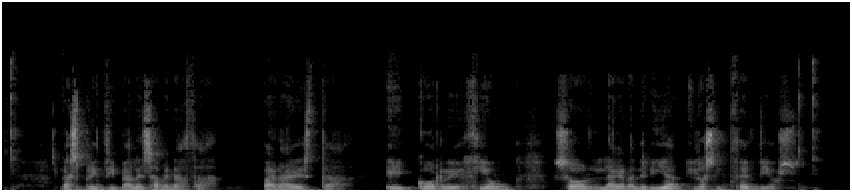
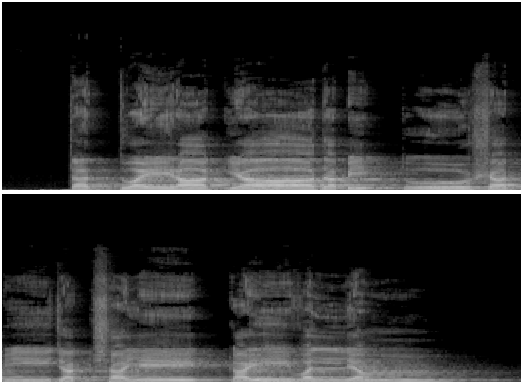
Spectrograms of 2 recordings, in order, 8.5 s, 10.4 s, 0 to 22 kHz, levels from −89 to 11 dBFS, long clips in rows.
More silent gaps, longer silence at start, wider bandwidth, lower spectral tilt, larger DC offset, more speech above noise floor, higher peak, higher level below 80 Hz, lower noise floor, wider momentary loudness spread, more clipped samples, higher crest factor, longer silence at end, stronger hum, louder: neither; second, 0.1 s vs 0.4 s; first, 16 kHz vs 14 kHz; second, -4 dB/octave vs -5.5 dB/octave; neither; about the same, 25 dB vs 28 dB; second, -18 dBFS vs -4 dBFS; about the same, -62 dBFS vs -60 dBFS; first, -63 dBFS vs -48 dBFS; first, 15 LU vs 10 LU; neither; about the same, 20 dB vs 16 dB; about the same, 0.3 s vs 0.25 s; neither; second, -38 LUFS vs -21 LUFS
